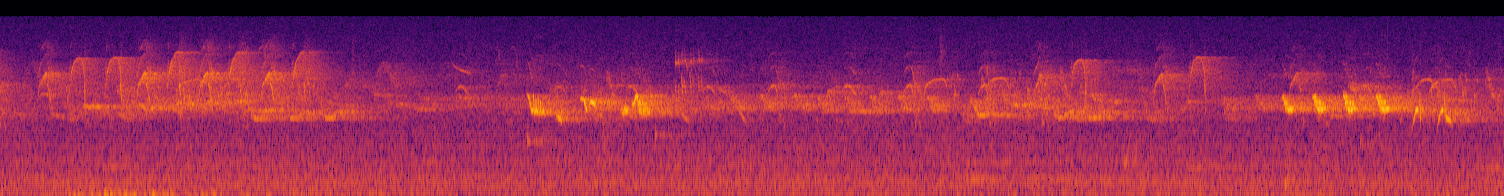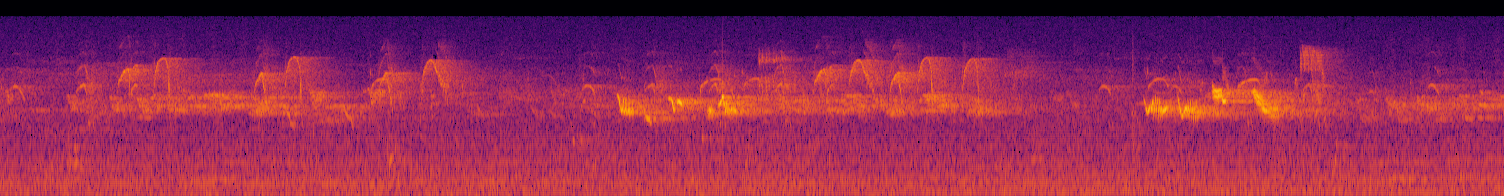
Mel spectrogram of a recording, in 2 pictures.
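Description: Birds chirping and calling: runs of quick, high chirps that come in loud bursts about five, thirteen, twenty-one and twenty-seven seconds in.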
